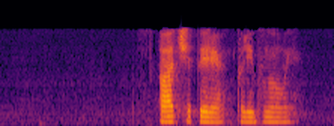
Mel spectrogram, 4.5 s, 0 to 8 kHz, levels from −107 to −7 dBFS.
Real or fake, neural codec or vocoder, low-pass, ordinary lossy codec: fake; codec, 24 kHz, 0.9 kbps, WavTokenizer, small release; 7.2 kHz; AAC, 16 kbps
